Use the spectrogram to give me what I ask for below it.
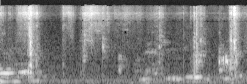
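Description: Large cards being handled and shuffled by hands wearing rings, heard as a few soft, papery rustling bursts separated by short pauses, faint overall.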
